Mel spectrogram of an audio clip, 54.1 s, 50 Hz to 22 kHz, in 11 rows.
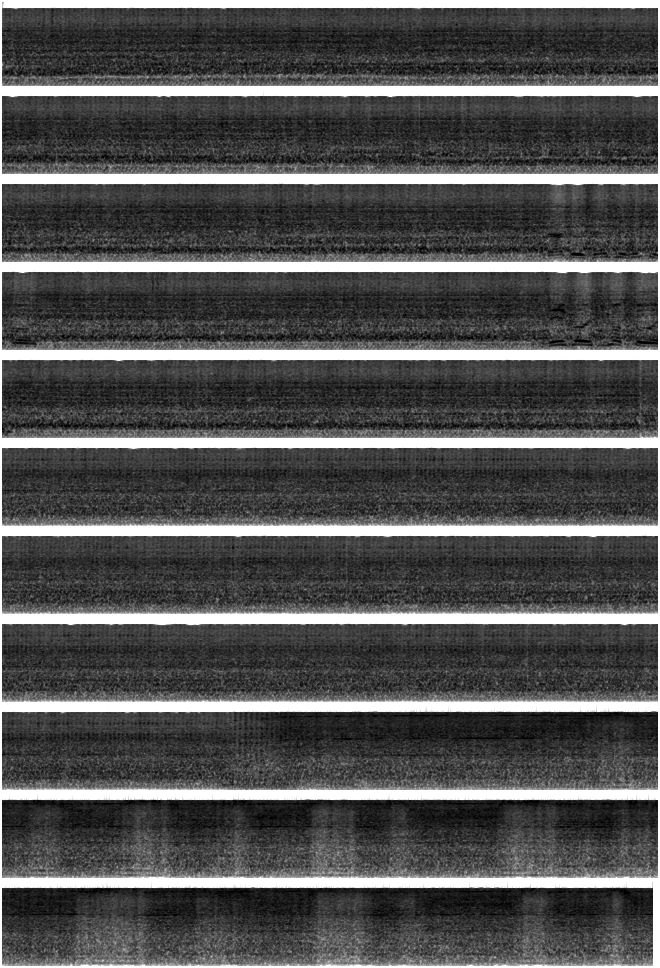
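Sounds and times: string trimmer cutting grass: 0.0s - 29.3s, 36.8s - 54.0s
petrol generator running: 0.0s - 54.0s.

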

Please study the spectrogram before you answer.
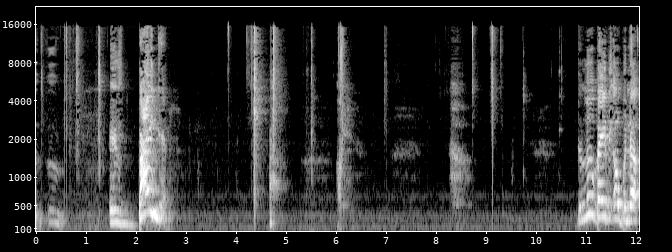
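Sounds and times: crab shells cracking: 0.1s - 1.4s, 3.8s - 6.3s, 8.7s - 9.4s.

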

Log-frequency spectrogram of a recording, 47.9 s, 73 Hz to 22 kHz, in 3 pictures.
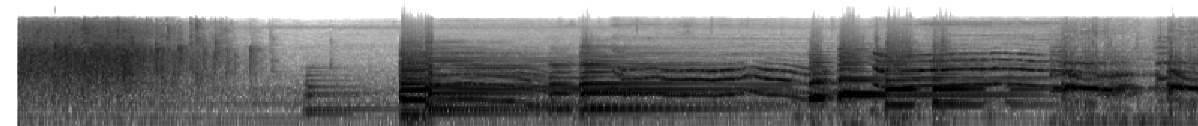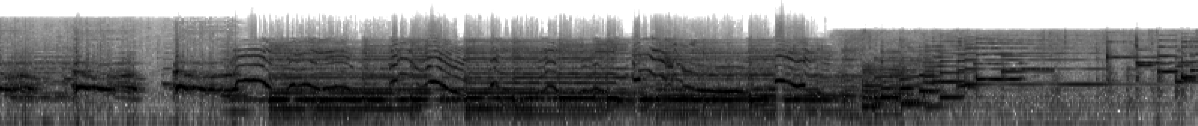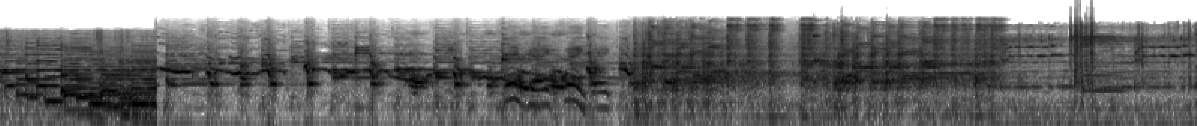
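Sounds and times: instrumental music: 4.0s - 47.9s
piano melody: 4.0s - 47.9s
dog howling: 7.9s - 27.0s, 34.0s - 40.4s.

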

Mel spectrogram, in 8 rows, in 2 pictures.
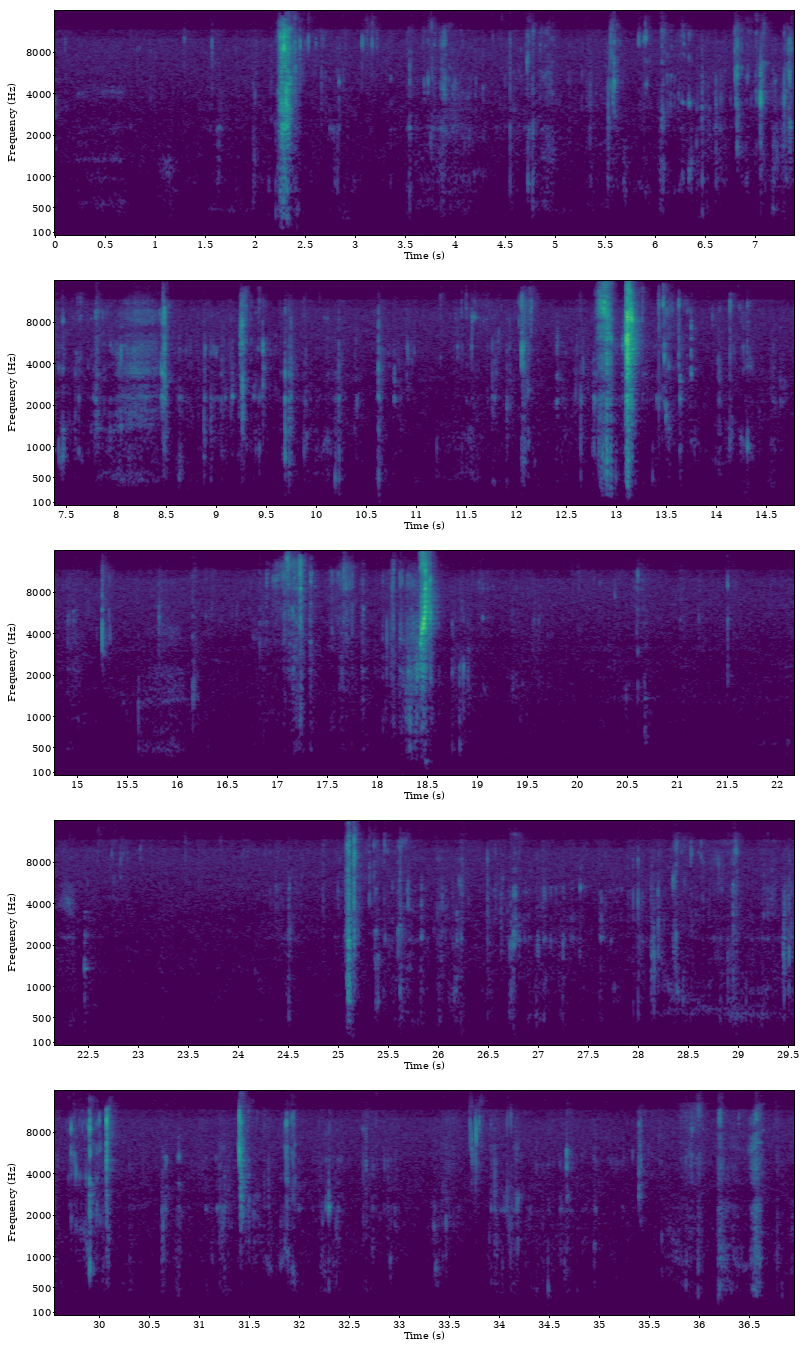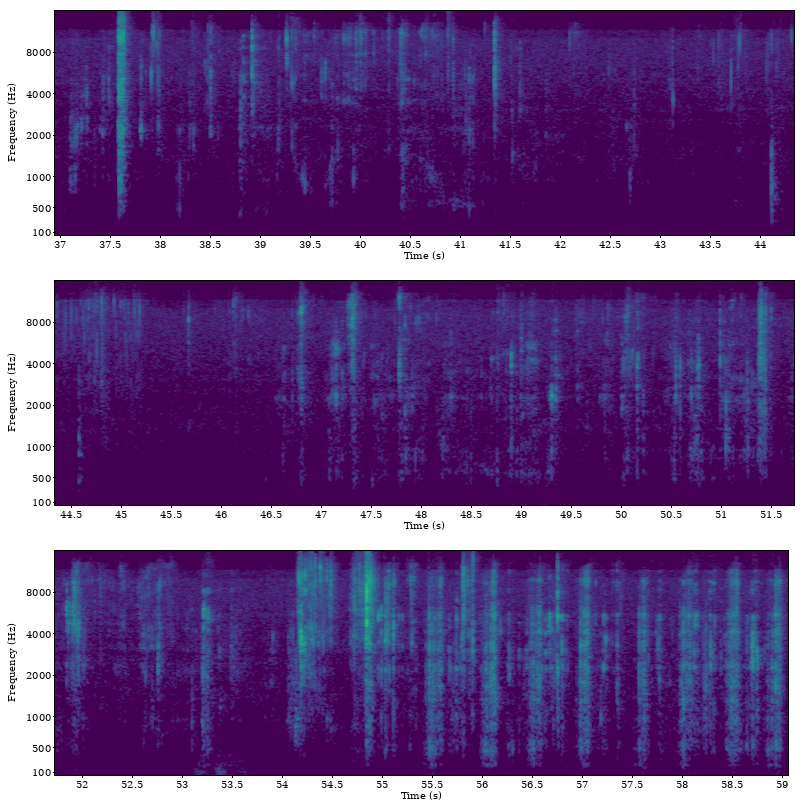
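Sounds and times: wet chewing with crunches: 42.6s - 45.2s, 46.5s - 59.0s.

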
